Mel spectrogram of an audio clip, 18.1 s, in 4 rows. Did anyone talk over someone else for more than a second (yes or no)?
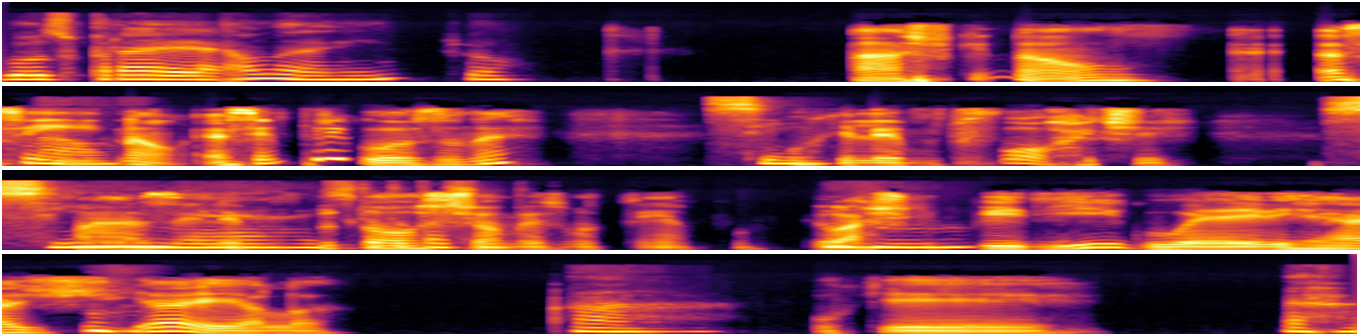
yes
